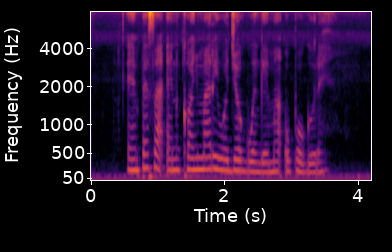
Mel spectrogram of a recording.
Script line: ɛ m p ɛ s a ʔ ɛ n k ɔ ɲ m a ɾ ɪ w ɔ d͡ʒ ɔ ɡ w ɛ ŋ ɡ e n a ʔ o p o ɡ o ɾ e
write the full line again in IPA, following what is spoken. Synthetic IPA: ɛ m p ɛ s a ʔ ɛ n k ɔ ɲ m a ɾ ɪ w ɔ d͡ʒ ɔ ɡ w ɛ ŋ ɡ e m a ʔ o p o ɡ o ɾ e

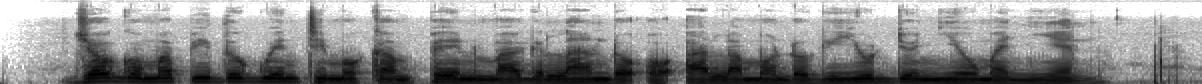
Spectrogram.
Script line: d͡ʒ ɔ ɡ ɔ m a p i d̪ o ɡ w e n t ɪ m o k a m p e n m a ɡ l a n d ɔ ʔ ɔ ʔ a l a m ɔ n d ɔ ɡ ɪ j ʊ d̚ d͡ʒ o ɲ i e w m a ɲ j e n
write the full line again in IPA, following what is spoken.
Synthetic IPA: d͡ʒ ɔ ɡ ɔ m a p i d̪ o ɡ w e n t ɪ m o k a m p e n m a ɡ l a n d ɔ ʔ ɔ ʔ a l a m ɔ n d ɔ ɡ ɪ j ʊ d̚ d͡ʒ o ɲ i e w m a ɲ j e n

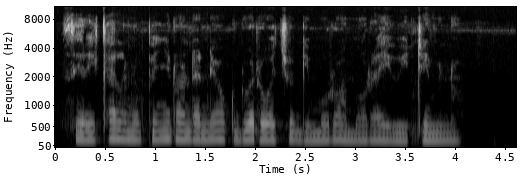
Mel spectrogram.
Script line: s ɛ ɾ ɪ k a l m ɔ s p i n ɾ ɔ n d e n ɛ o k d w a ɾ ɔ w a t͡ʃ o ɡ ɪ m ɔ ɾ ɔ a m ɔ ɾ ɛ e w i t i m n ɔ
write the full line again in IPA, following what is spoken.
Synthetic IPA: s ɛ ɾ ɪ k a l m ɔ p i ɲ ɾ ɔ n d a n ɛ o k d w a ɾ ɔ w a t͡ʃ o ɡ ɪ m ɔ ɾ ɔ a m ɔ ɾ a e w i t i m n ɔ

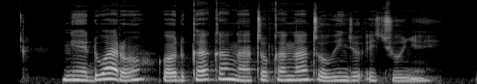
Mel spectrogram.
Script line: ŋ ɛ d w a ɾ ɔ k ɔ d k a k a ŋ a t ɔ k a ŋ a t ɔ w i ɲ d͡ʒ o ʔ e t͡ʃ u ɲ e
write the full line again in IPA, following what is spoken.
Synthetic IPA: ŋ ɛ d w a ɾ ɔ k ɔ d k a k a ŋ a t ɔ k a ŋ a t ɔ w i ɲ d͡ʒ o ʔ e t͡ʃ u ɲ e

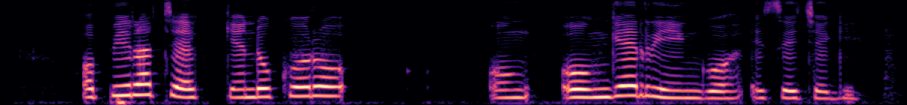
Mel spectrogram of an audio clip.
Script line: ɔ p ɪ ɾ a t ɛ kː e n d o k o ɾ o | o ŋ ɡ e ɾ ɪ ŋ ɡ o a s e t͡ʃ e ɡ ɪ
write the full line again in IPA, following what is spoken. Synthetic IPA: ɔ p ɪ ɾ a t ɛ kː e n d o k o ɾ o | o ŋ ɡ e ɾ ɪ ŋ ɡ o e s e t͡ʃ e ɡ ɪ

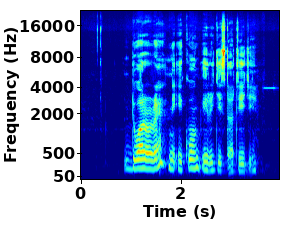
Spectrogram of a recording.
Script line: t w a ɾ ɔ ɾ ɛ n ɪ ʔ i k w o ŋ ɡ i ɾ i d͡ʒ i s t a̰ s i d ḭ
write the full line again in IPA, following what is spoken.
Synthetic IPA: d w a ɾ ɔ ɾ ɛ n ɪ ʔ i k w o ŋ ɡ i ɾ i d͡ʒ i s t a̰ t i d͡ʒ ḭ

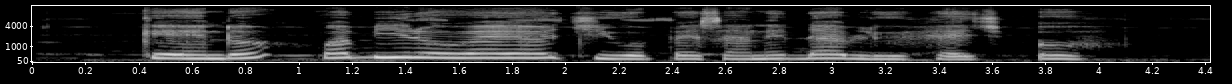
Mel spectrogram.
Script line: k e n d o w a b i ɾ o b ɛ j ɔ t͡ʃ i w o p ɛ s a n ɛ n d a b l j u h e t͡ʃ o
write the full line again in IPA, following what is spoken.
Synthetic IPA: k e n d o w a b i ɾ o w ɛ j ɔ t͡ʃ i w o p ɛ s a n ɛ d a b l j u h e t͡ʃ o

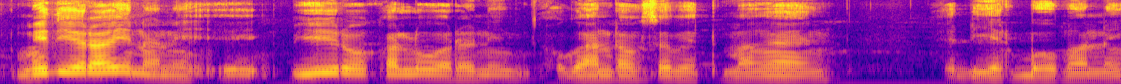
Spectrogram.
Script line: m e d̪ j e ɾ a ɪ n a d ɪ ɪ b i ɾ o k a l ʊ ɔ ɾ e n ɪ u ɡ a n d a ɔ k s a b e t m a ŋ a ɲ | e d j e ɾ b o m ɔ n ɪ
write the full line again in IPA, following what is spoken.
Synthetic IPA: m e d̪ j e ɾ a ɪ n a n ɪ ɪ b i ɾ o k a l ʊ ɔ ɾ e n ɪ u ɡ a n d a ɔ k s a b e t m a ŋ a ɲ | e d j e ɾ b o m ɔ n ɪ

